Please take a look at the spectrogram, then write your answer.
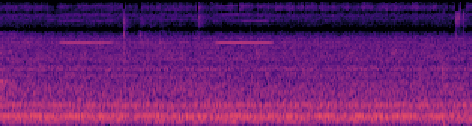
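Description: An electric oven and kettle run on an inverter, a steady, even whirring hum with broadband hiss without a break.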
